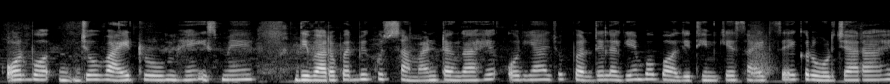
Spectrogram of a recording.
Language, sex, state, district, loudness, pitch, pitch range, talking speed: Hindi, female, Haryana, Rohtak, -18 LUFS, 210 Hz, 200-220 Hz, 200 wpm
